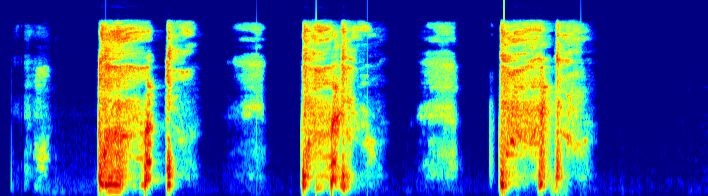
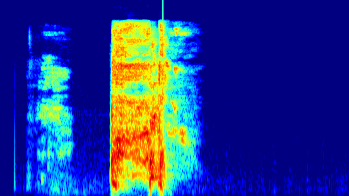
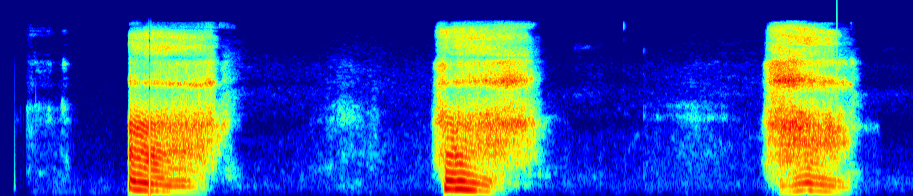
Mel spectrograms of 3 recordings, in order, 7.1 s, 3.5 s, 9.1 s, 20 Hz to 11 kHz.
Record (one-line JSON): {"three_cough_length": "7.1 s", "three_cough_amplitude": 32768, "three_cough_signal_mean_std_ratio": 0.4, "cough_length": "3.5 s", "cough_amplitude": 28529, "cough_signal_mean_std_ratio": 0.34, "exhalation_length": "9.1 s", "exhalation_amplitude": 28562, "exhalation_signal_mean_std_ratio": 0.41, "survey_phase": "alpha (2021-03-01 to 2021-08-12)", "age": "45-64", "gender": "Male", "wearing_mask": "No", "symptom_new_continuous_cough": true, "symptom_shortness_of_breath": true, "symptom_fatigue": true, "symptom_fever_high_temperature": true, "symptom_headache": true, "symptom_onset": "3 days", "smoker_status": "Never smoked", "respiratory_condition_asthma": false, "respiratory_condition_other": false, "recruitment_source": "Test and Trace", "submission_delay": "2 days", "covid_test_result": "Positive", "covid_test_method": "RT-qPCR", "covid_ct_value": 29.4, "covid_ct_gene": "ORF1ab gene"}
